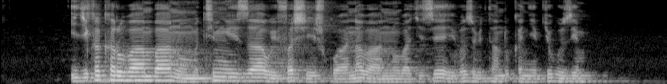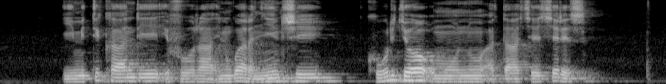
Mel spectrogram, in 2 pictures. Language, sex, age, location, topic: Kinyarwanda, male, 18-24, Kigali, health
